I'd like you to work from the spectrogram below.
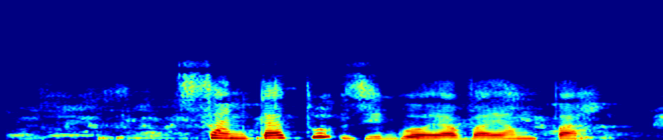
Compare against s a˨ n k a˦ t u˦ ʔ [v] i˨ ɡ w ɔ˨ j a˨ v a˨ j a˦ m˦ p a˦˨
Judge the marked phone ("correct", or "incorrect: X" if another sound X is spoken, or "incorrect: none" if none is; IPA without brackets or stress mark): incorrect: z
